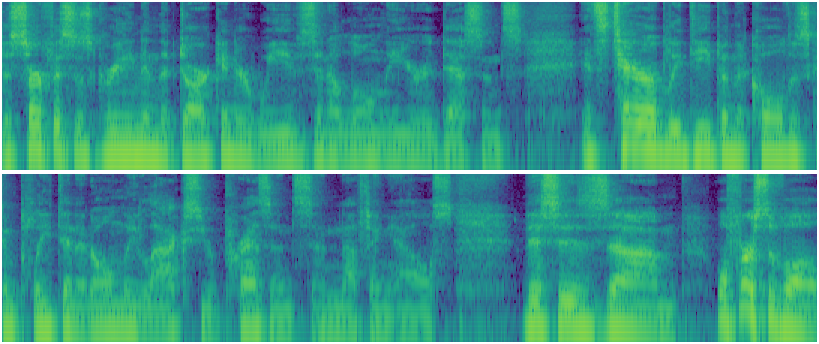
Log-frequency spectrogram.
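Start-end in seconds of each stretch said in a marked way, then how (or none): none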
